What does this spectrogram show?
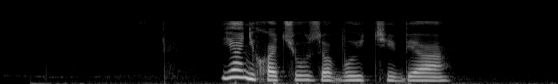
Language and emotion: Russian, sad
